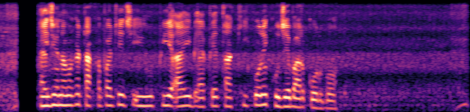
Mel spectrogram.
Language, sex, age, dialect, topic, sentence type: Bengali, female, 41-45, Standard Colloquial, banking, question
